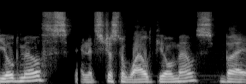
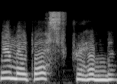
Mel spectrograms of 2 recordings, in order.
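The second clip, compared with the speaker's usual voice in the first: very high, loud, squeaky little mouse voice; 11 semitones higher, 5 dB louder than usual. After a player casts speak with animals, a little mouse answers: little mouse voice. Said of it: "the little mouse goes".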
